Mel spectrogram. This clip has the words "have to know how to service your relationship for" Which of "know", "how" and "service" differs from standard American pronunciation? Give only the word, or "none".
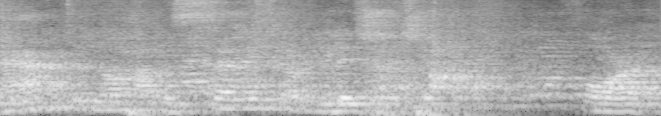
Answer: service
